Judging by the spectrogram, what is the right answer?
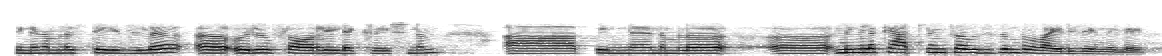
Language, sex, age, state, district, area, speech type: Malayalam, female, 18-30, Kerala, Thrissur, rural, conversation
